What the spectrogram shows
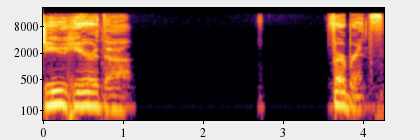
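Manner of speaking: mock-sincere low tone. Mocking a council-style apology and asking if listeners hear it, in a mock-solemn lowered voice. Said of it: "by lowering the tone in my".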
